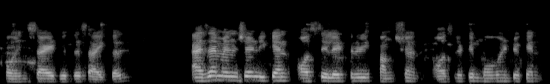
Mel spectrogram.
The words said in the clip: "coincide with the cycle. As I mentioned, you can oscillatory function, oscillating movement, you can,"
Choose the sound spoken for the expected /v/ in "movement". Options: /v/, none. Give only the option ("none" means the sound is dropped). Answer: none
